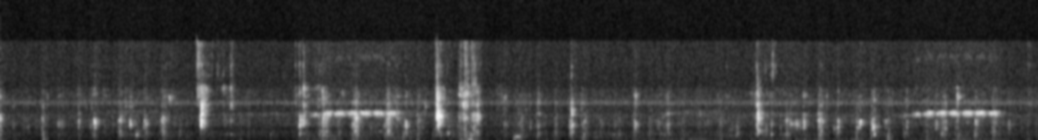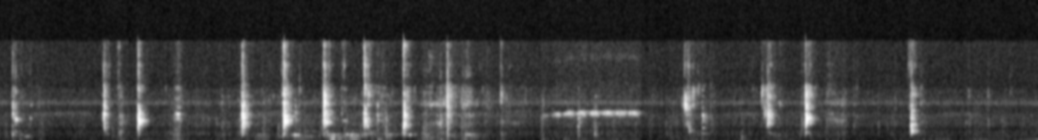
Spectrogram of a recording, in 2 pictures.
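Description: Close-miked chewing and lip-smacking of a mouthful of rice and chicken curry eaten by hand, with many sharp, irregular wet clicks. A short, faint high tone recurs about every eight seconds.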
